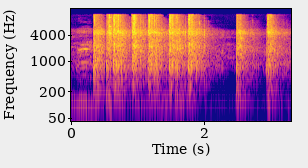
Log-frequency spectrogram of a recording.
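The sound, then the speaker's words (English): Gunshots fired in rapid succession: many loud, sharp cracks in a quick, slightly uneven string, then a short pause before two final shots. “How many shots? 10? 10 shots.”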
